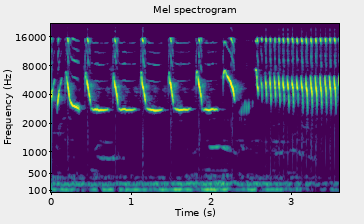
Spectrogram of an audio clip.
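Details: Singing canary, used to stimulate learning in young birds: seven falling whistled chirps spaced about a third of a second apart, then a rapid buzzy trill. A low hum runs underneath throughout.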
